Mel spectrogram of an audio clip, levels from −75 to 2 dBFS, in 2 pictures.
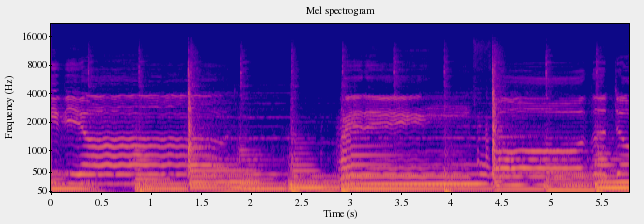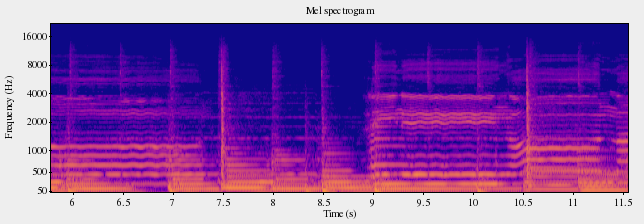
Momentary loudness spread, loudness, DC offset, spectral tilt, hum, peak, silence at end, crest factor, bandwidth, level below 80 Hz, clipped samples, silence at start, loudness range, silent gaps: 3 LU; -25 LUFS; 0.3%; -6.5 dB/octave; none; -8 dBFS; 0 s; 16 dB; 14.5 kHz; -34 dBFS; under 0.1%; 0 s; 1 LU; none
